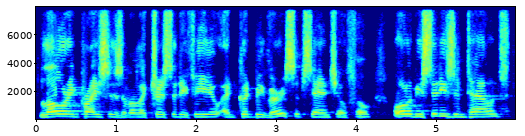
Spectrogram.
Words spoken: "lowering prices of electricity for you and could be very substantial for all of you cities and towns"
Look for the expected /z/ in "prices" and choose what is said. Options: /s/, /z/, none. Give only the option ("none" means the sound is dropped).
/z/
